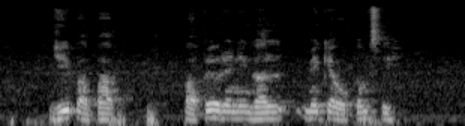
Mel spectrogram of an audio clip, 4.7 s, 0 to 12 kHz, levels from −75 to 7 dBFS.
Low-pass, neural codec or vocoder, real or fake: 9.9 kHz; none; real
